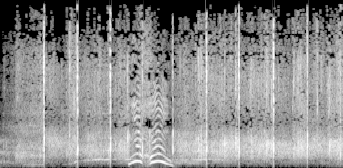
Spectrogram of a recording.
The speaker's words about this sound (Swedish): Kan man inte bara ge en applåd till teknikgänget som sitter här nere?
